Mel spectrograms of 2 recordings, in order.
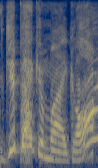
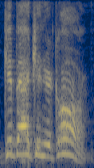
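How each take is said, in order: First: A rising, disbelieving repeat; incredulous echo. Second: High, strained imitation of the cop barking an order; mock the officer, pitched way up. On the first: Retold or imitated. He repeats the cop's order back, incredulous. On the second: Cop orders him back into his car, mocked high.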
